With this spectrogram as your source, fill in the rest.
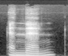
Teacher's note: I rarely produce the consonants at the end of the word and. · I can tell that my tongue doesn't touch the alveolar ridge, but I also hear a distinct nasal quality to the phrase. · I move right on to the interdental fricative at the beginning of the word then.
